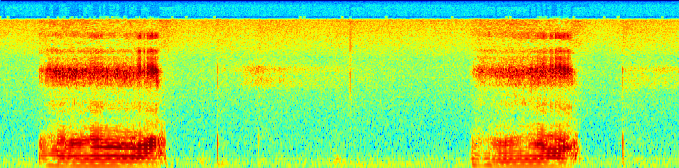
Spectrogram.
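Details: Sleeping pug dog snoring: two loud, buzzing, rattly snores on the in-breath about four seconds apart, with quiet breathing and faint clicks between them.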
